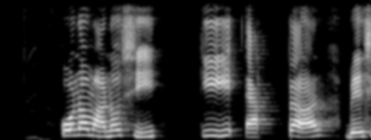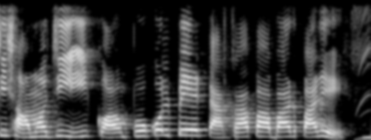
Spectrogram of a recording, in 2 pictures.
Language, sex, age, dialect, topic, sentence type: Bengali, female, 25-30, Rajbangshi, banking, question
